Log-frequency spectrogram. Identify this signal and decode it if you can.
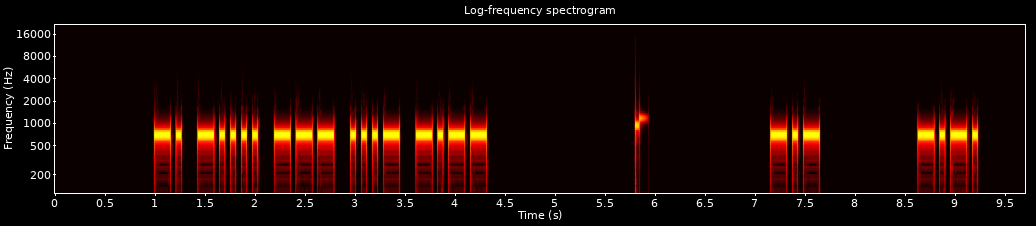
Morse code, heard as a keyed tone, about 22 wpm, spaced as for 16 wpm, 700 Hz. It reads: N6OVY KC
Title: USA Call Signs - 6x Character Spacing - 22wpm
